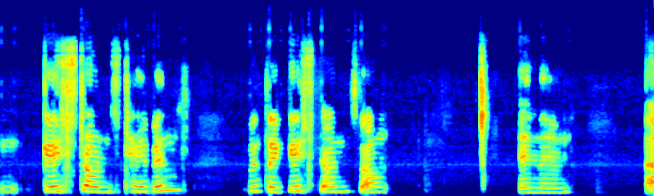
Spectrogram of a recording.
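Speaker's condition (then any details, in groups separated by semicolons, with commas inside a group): Cerebral palsy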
